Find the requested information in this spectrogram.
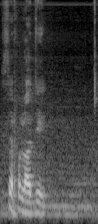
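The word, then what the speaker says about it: psephology: उसे सेफोलॉजी बोलते हैं जिसमें पी साइलेंट है सेफोलॉजी स्टडी ऑफ फ्लोइंग एरोप्लेंस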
